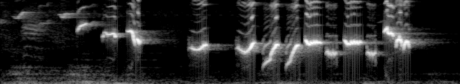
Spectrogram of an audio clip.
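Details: Energetic white-rumped shama song: high thin whistles dropping into a quick series of varied, swooping whistled phrases, with faint low background rumble.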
